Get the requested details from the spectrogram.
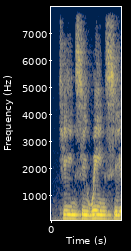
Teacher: a high front vowel e or other vowels close to it to indicate smallness affection or intimacy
